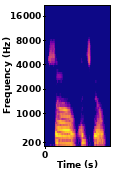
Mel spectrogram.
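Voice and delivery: quick unvoiced whisper; hushed aside. Real, not acted. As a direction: whisper it off-mic to the helper. Aside to slide operator, whispered.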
